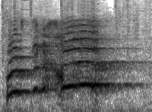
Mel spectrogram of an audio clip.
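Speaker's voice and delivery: high, slow shout cracking into laughter; panicked laughing shout. Real, not acted. Lost in the game, shouting to her teammate, panicked laughing shout. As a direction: scream the question through a laugh.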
